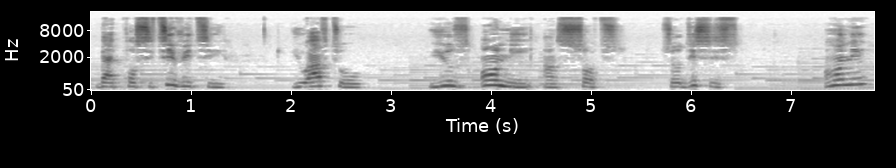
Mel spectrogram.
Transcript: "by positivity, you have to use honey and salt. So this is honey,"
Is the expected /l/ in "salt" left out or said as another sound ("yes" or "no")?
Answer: yes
